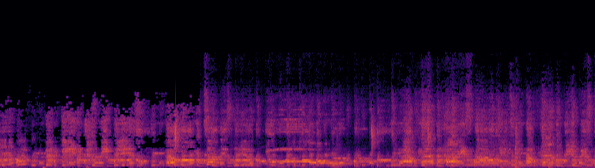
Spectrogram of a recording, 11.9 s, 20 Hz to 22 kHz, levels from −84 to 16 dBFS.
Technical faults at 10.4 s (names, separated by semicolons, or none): none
